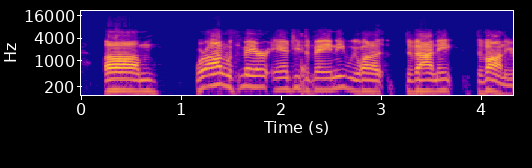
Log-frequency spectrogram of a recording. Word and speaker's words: Devanney: It's like Devanney, like Fanny. Liza hates it when I say that, but that's what it rhymes with. Devanney, like Fanny.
